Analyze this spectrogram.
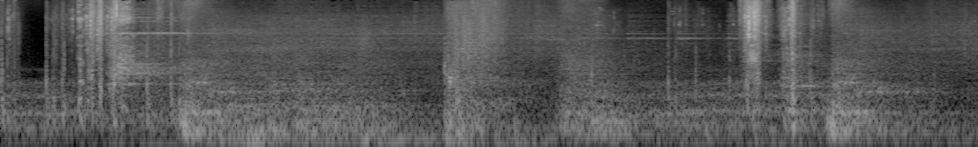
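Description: Magical energy whooshes and crackles in loud bursts.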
